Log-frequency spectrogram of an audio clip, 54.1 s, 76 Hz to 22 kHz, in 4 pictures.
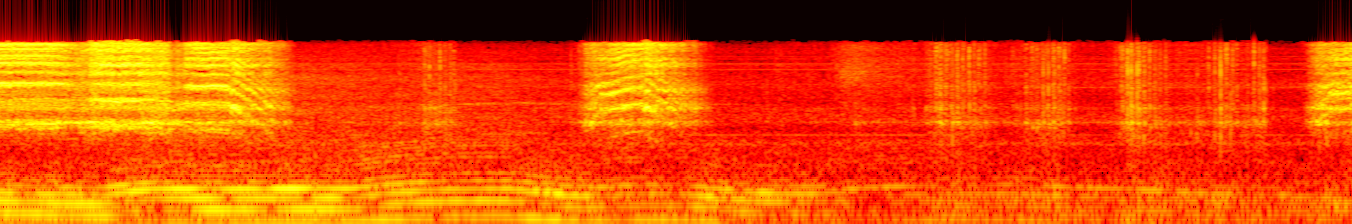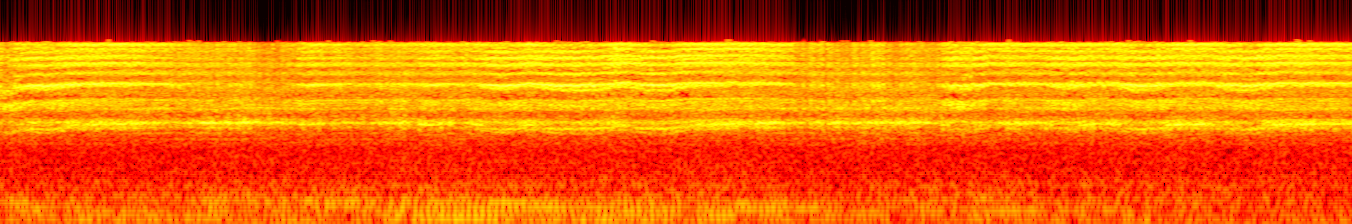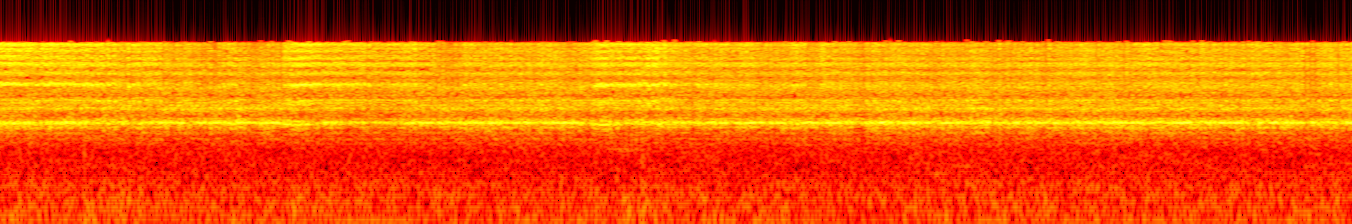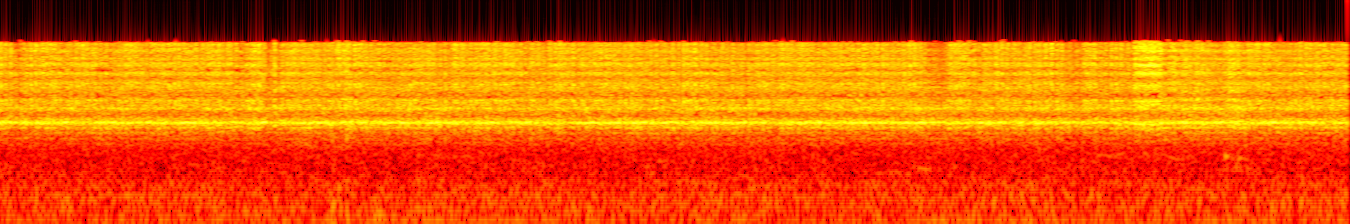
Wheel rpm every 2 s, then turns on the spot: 230, 90, 10, 40, 10, 20, 50, 220, 230, 220, 230, 230, 220, 230, 230, 230, 230, 230, 230, 240, 230, 230, 240, 230, 230, 230, 230.
2-4 8-12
